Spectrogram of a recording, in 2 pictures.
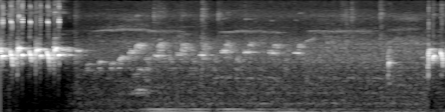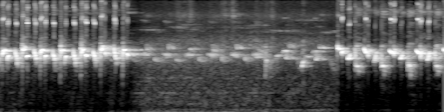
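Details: A female yellow-vented bulbul calls the male with runs of quick, jumbled chirps. The loud chatter opens the recording, softer twittering follows, and then two more bright bursts come after the midpoint and again near the close.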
